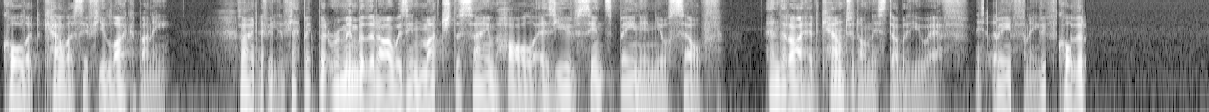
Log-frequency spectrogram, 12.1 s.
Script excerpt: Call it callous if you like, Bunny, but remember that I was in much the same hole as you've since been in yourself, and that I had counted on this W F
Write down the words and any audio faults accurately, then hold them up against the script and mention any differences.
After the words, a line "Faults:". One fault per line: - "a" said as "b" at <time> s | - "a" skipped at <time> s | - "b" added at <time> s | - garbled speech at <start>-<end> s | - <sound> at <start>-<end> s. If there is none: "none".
Call it callous if you like, Bunny, [garbled] but remember that I was in much the same hole as you've since been in yourself, and that I had counted on this W F [garbled]
Faults:
- garbled speech at 2.4-3.1 s
- garbled speech at 9.8-10.9 s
